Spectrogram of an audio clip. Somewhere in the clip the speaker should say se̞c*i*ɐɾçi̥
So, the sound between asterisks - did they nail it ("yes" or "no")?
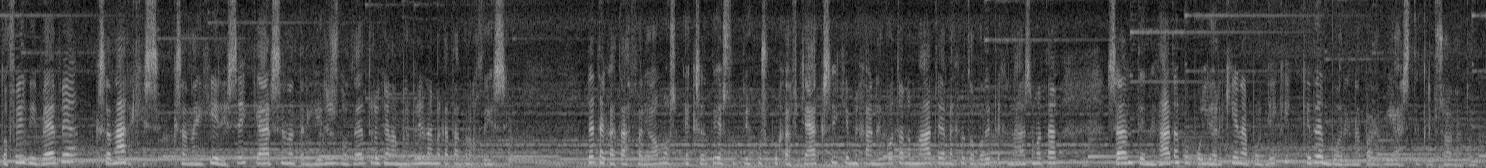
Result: no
